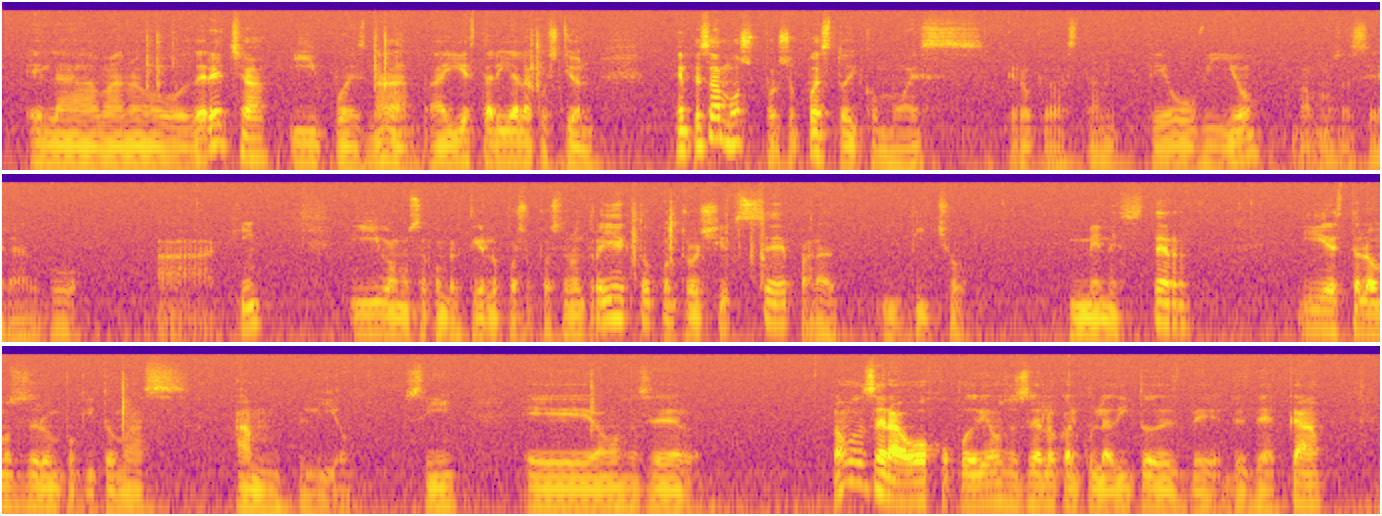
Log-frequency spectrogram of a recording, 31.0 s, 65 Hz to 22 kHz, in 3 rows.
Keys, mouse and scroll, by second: 1.3 alt+Tab, 3.1 alt+Tab, 4.2 alt+Tab, 5.9 click, 7.3-11.9 drag, 15.7 ctrl+shift+c, 17.7 click, 19.2 click, 19.6 click, 21.8-22.2 ctrl+scroll up 2, 23.3 click, 25.3-27.1 ctrl+drag, 27.4-28.8 ctrl+drag.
